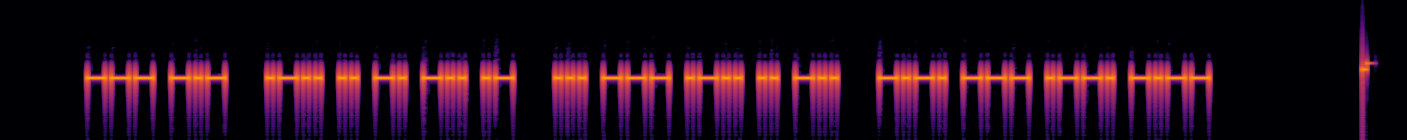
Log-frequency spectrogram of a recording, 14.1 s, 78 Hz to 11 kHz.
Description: Morse code, heard as a keyed tone, about 20 wpm, 700 Hz. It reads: OK LINDA SOLID COPY
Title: Practice QSO - Exchange 3 - More Info - 20wpm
